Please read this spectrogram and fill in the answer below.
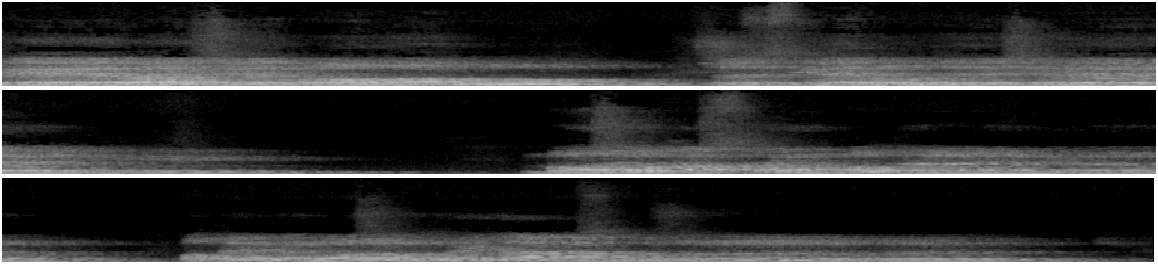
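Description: Unaccompanied male voice chanting a psalm in Polish liturgical chant: four phrases of about five seconds each, with long held notes and brief pauses between them.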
